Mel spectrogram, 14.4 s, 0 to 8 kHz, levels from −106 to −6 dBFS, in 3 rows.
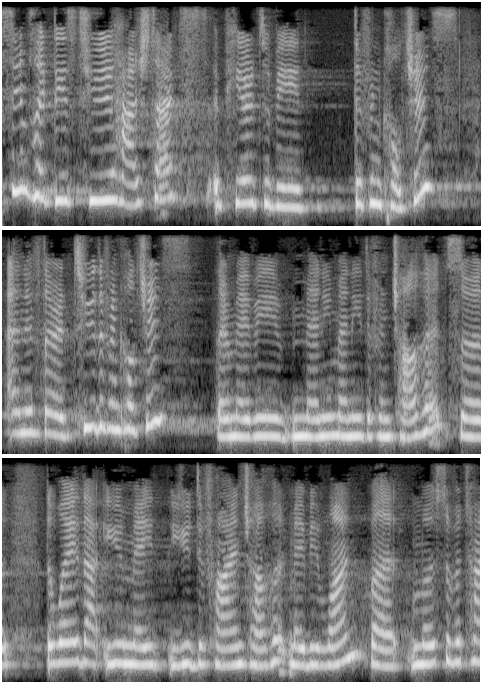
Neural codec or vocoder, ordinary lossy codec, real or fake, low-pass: none; AAC, 48 kbps; real; 7.2 kHz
